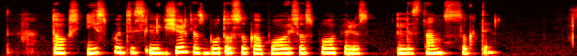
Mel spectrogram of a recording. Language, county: Lithuanian, Klaipėda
